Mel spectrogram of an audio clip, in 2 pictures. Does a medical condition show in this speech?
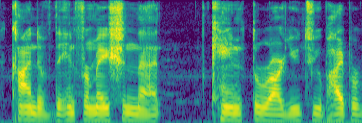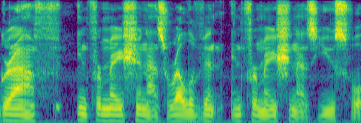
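No.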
